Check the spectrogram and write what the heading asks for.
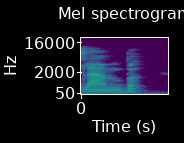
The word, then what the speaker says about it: lamb: Pay attention, the b is silent, it's not lamb. Lamb, lamb.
